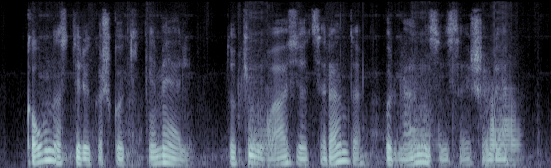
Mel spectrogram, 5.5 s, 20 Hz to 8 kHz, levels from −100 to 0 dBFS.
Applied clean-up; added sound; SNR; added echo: neural separator model SepFormer DNS4.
